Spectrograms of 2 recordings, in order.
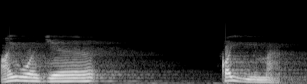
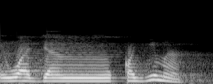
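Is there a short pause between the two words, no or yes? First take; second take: yes; no. First: A brief stop separates the two words. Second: The two words run together without a stop. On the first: "Di situ ada bacaan sakdah" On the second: "seperti hukum aslinya"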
